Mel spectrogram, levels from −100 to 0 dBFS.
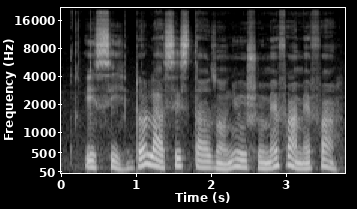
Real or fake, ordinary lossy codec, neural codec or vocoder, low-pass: fake; none; vocoder, 48 kHz, 128 mel bands, Vocos; none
